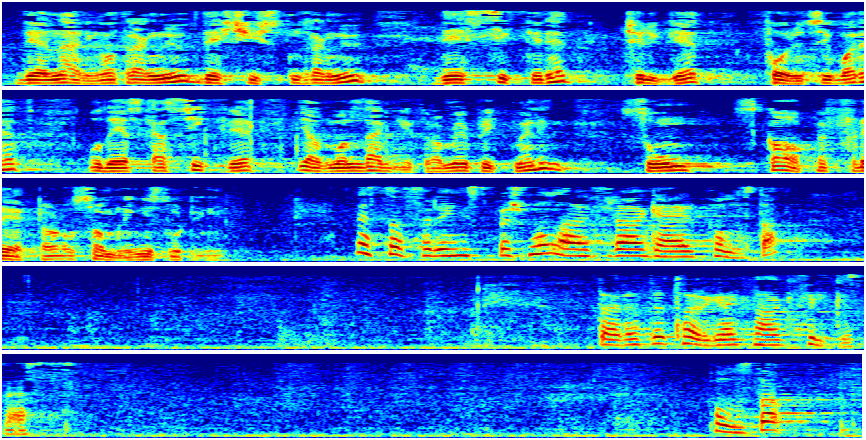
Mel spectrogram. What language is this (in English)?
Norwegian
